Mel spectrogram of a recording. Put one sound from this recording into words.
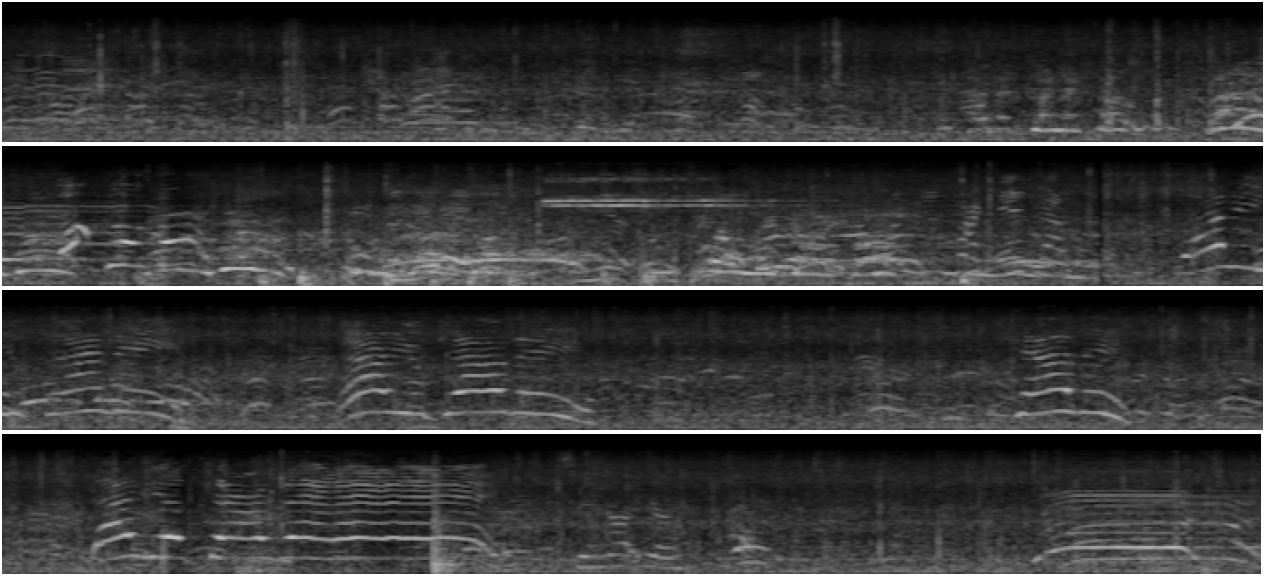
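A crowd shouts and cheers loudly outdoors.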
